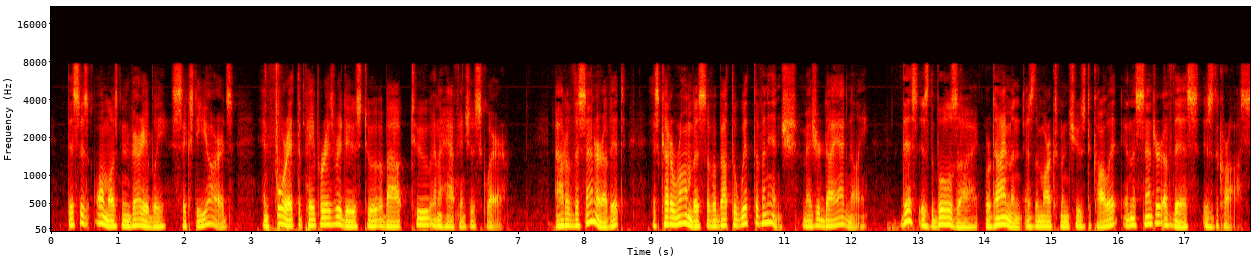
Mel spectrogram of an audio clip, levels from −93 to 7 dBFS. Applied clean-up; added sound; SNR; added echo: none; Squeak / Slam / Wood; 15 dB; none.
